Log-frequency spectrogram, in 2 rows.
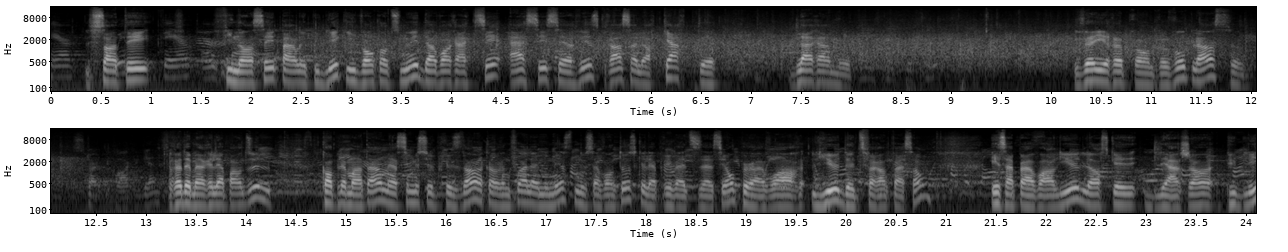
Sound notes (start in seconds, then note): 6.6 applause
